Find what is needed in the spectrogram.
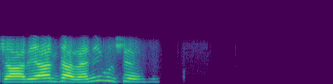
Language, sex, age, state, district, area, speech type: Dogri, female, 18-30, Jammu and Kashmir, Reasi, rural, conversation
